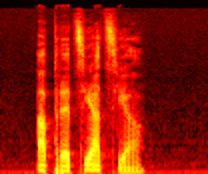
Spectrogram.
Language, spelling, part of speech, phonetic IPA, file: Polish, aprecjacja, noun, [ˌaprɛˈt͡sʲjat͡sʲja], Pl-aprecjacja.ogg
